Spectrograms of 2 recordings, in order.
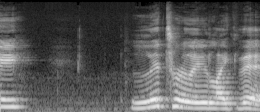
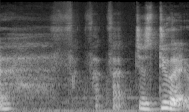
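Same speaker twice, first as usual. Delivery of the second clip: nervous whisper to herself; 8 dB quieter than usual. Retold or imitated. Nervous self-talk walking to him.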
